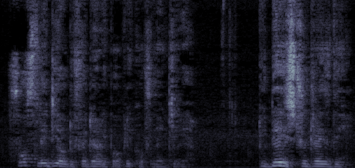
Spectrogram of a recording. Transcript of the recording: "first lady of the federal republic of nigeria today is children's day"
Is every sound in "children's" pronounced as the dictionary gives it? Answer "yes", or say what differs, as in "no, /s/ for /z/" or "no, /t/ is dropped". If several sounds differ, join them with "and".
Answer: no, /l/ is dropped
